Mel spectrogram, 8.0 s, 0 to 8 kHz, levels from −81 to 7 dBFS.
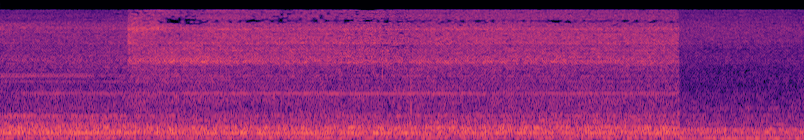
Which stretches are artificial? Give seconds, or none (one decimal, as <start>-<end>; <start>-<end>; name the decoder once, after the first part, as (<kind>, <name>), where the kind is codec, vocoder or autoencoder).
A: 0.0-3.4 (vocoder, Vocos); 4.1-8.0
